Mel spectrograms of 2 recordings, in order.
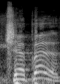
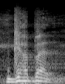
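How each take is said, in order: First: The word begins with a j sound. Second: The word begins with a hard g sound. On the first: The speaker calls it right. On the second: The speaker calls it wrong.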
